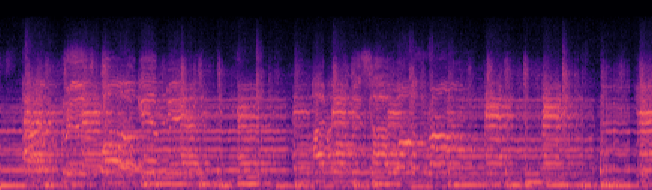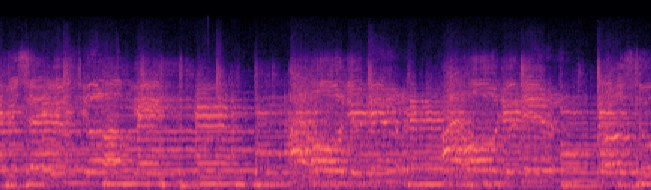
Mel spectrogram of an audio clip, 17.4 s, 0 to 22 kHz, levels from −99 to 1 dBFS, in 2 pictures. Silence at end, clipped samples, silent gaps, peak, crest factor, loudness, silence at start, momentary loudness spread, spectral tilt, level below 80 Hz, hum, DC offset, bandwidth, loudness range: 0 s; under 0.1%; none; -16 dBFS; 14 dB; -29 LUFS; 0 s; 7 LU; -5 dB/octave; -58 dBFS; none; under 0.1%; 13.5 kHz; 2 LU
